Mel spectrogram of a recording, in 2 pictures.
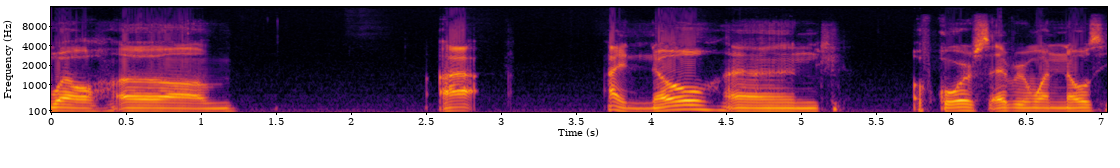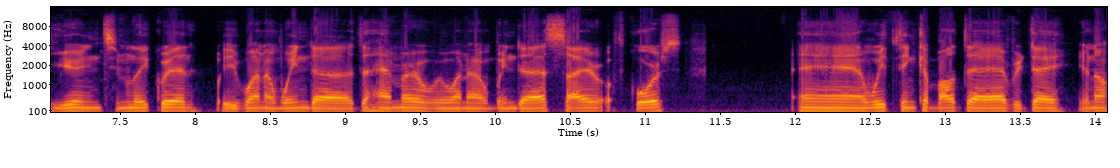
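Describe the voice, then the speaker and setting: Speaking with a Portuguese accent, a man uses a fairly low pitch and a monotone, flat intonation at a fairly slow pace, with long, frequent pauses. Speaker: esports assistant coach. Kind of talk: interview. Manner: halting, many fillers.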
